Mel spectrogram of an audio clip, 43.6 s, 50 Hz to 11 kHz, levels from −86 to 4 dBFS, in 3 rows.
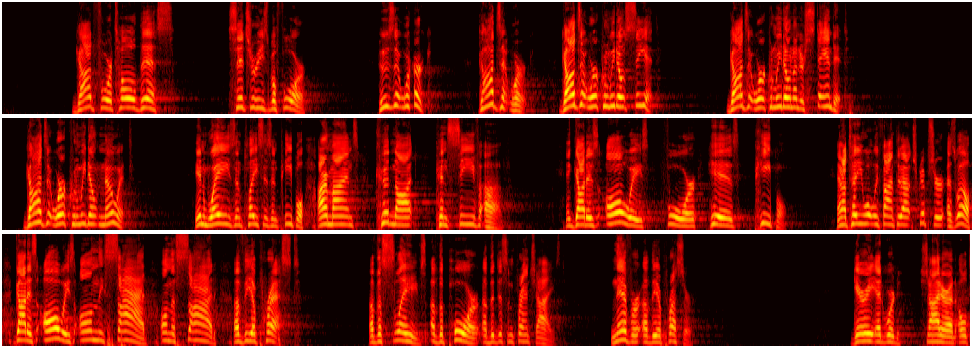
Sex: male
